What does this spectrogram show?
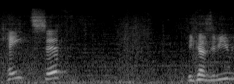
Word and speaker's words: Cait Sith: It's supposed to be Ket Shi.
